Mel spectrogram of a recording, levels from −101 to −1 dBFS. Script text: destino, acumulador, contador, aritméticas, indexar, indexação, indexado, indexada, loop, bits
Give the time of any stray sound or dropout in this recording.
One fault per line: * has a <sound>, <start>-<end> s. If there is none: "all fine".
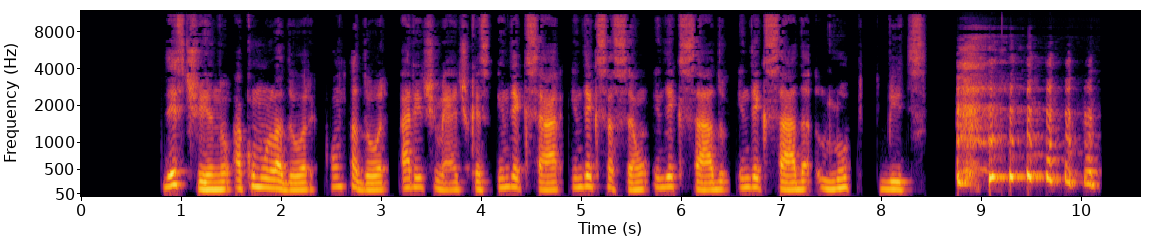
* has a laugh, 8.8-10.2 s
